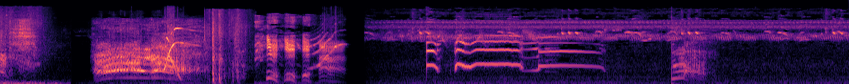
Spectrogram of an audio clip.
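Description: Strained voice groans and grunts, then, after a short gap, a rooster crowing in stepped held tones over steady chirping birdsong, with one more short groan near the end.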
